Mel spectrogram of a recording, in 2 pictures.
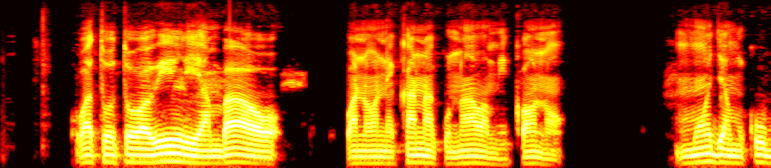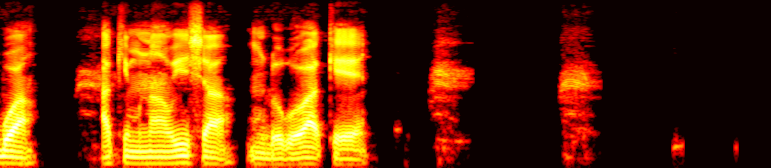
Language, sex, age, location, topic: Swahili, male, 18-24, Kisii, health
